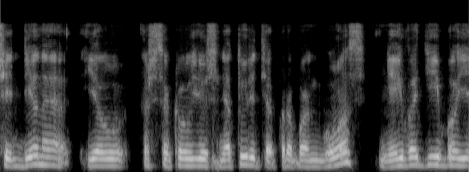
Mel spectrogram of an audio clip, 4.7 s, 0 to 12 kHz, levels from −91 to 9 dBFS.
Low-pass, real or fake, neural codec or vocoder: 7.2 kHz; fake; codec, 16 kHz, 4.8 kbps, FACodec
